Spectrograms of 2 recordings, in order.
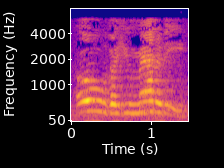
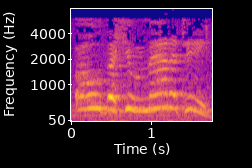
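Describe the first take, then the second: First: Slow anguished wail; Hindenburg survivor cry. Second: Slow anguished cry, hammed-up; melodramatic lip-sync. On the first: Acted. Mitchell in charred 1930s clothes, anguished. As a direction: cry out from the burning wreck. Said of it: "disguised, charred and smoking". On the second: [name] mimicking the Hindenburg reporter, hammed-up cry. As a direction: wail it like the old broadcast. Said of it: "lip-syncs melodramatically".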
